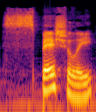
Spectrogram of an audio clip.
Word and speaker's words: specially: When we say the word specially, we obviously don't lengthen the S that much, but we would say just the S sound, no vowel, specially, specially. So you just have to practice not saying a vowel sound at the start, specially, specially.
